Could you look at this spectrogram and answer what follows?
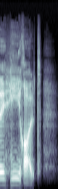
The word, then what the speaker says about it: Herold: Ich heiße Herold. Das schreibt man H-E-R-O-L-D.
